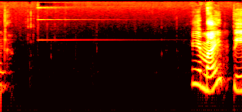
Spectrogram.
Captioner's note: bell chiming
